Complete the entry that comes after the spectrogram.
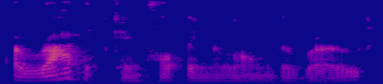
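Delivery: plain reading voice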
